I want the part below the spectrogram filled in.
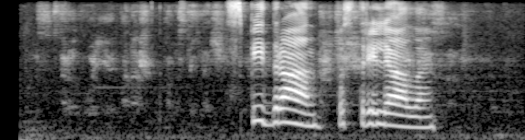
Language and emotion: Russian, neutral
